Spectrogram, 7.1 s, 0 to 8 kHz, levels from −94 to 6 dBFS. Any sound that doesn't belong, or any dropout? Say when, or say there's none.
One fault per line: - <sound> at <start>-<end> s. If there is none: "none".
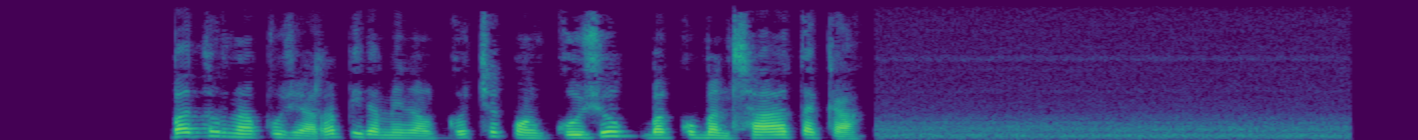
none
